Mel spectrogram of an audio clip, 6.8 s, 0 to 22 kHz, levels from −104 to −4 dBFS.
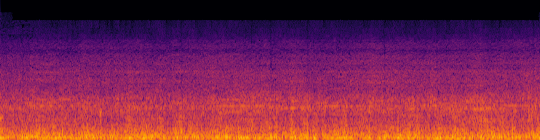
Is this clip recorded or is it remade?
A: remade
